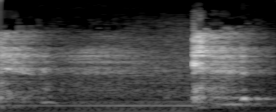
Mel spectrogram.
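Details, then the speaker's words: Adult with a cough, before using a home garlic remedy: coughing. "now like can you hear me cough I know you can I have cough"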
